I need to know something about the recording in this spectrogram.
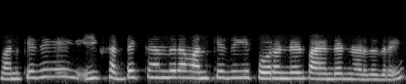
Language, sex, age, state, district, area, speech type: Kannada, female, 18-30, Karnataka, Gulbarga, urban, conversation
